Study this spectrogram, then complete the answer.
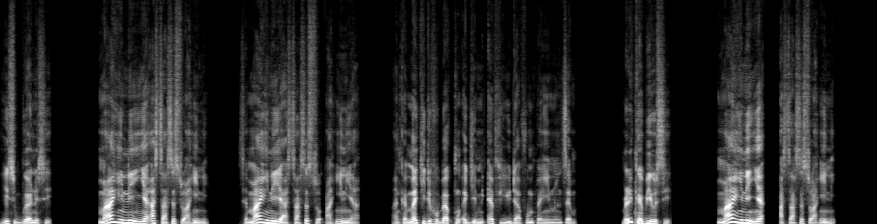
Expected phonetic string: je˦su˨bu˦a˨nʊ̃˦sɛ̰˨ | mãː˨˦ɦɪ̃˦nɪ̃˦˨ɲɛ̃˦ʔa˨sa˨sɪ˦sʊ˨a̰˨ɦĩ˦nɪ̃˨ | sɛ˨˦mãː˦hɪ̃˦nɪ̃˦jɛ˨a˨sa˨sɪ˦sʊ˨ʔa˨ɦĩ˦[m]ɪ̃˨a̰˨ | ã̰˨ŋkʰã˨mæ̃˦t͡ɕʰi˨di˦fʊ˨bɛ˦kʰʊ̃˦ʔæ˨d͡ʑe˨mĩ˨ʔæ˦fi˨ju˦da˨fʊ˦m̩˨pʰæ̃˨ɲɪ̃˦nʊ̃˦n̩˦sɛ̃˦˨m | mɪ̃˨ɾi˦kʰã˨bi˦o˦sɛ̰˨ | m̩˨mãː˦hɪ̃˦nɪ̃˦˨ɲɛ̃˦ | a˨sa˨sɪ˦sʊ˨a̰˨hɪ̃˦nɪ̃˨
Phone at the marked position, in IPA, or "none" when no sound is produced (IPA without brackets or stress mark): n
